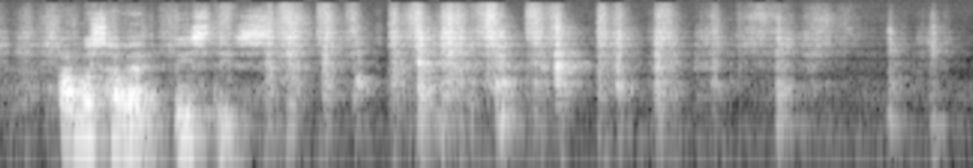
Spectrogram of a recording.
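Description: Cards riffle and flick as a deck is shuffled by hand.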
